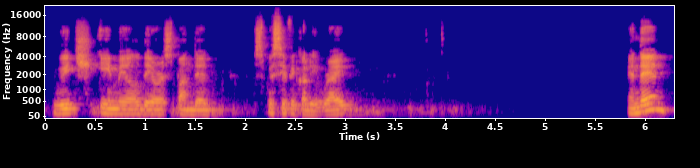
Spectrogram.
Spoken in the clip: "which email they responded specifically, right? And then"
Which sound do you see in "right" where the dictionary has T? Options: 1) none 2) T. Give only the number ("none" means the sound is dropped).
2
